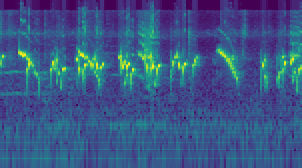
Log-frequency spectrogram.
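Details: Striated grassbird (cica koreng) lure sound used to attract wild birds: quick bursts of sharp, downslurred chirps and twittering notes, densely packed and separated by short pauses, over a quiet background.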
